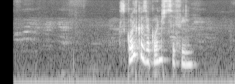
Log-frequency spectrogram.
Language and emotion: Russian, neutral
